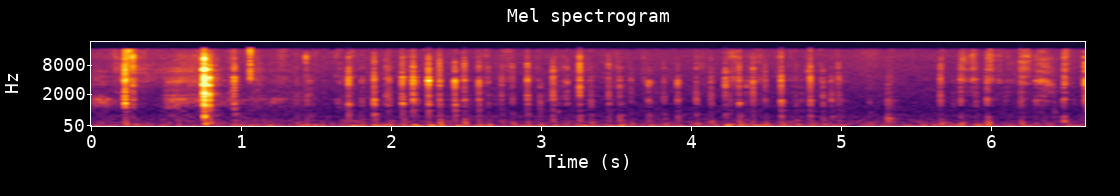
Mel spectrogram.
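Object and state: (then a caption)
Cardstock card tapped and scratched. A small printed Marshadow promo card of glossy cardstock is held in the hands and tapped and scratched with short nails and fingertips. The result is a quiet run of crisp, dry clicks and scratchy rustles over a low rumble, with one sharper tap standing out near the start.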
